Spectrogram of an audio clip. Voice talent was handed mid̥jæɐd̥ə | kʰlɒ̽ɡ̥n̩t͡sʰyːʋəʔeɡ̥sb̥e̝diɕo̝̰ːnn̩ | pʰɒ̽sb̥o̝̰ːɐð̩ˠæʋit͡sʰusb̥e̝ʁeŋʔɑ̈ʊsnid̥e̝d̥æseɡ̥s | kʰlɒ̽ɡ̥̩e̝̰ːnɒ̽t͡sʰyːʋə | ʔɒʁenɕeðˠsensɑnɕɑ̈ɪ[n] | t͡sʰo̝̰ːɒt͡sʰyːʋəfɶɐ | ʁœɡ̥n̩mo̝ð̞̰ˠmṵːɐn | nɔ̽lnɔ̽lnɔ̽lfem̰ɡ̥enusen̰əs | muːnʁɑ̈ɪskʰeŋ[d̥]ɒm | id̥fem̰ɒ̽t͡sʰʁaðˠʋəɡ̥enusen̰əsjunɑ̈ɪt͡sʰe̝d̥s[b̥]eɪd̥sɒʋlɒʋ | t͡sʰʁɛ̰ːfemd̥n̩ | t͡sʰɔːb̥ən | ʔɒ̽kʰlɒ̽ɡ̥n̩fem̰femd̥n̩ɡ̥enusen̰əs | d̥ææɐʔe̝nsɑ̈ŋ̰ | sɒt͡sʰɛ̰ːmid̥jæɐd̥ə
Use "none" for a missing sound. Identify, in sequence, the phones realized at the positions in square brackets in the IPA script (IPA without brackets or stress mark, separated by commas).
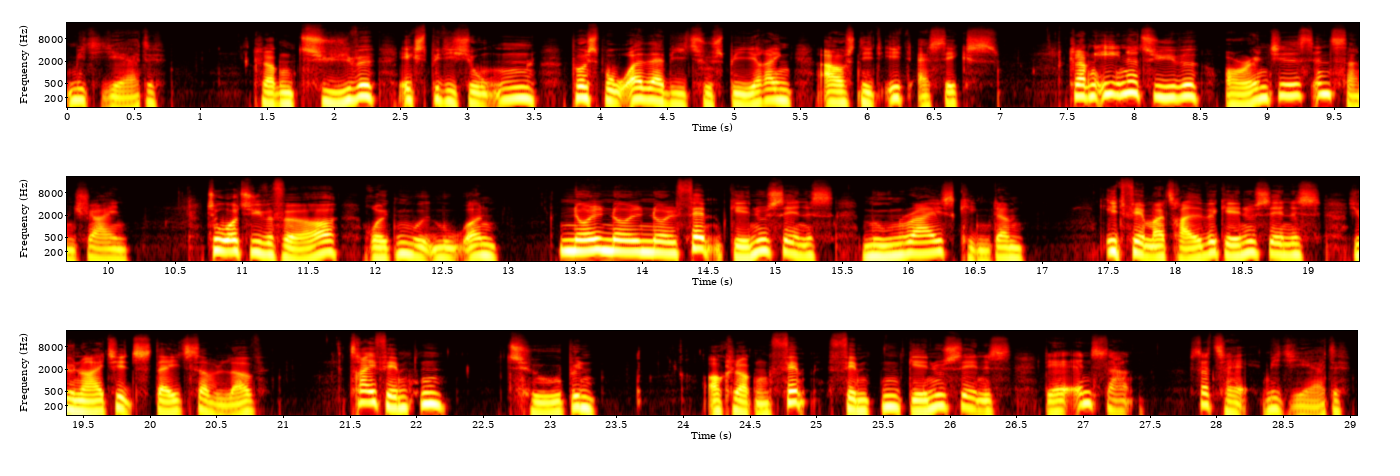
n, d̥, d̥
